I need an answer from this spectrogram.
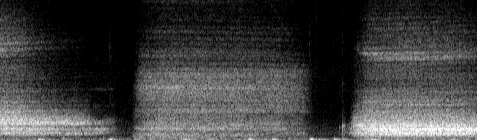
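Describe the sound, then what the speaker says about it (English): Deep, slow breathing during a yoga hip flow in tabletop position: long airy inhales and exhales close to the microphone, separated by brief pauses, with no talk. "Take a couple breaths here."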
